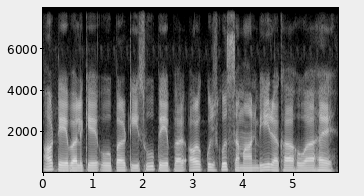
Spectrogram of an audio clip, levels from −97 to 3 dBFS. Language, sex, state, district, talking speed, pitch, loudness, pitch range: Hindi, male, Jharkhand, Ranchi, 140 wpm, 115 Hz, -17 LUFS, 110-125 Hz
